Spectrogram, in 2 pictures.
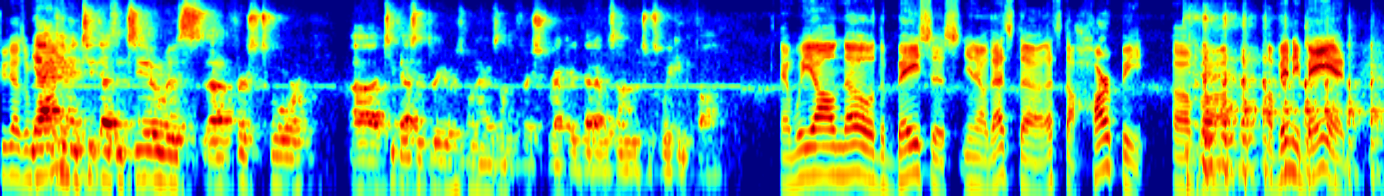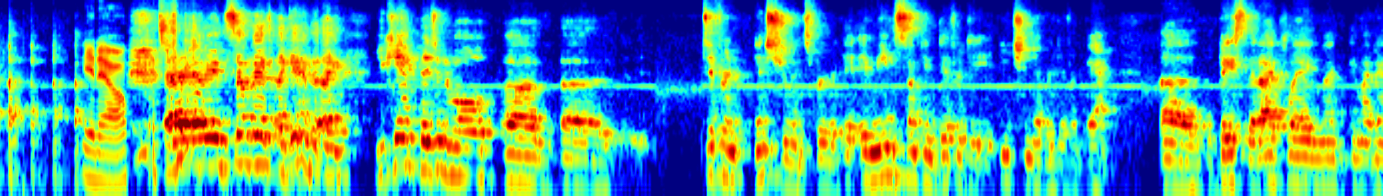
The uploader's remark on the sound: BONUS livestream recording. This simulcast was recorded before a live streaming audience, with listeners asking questions of the two.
